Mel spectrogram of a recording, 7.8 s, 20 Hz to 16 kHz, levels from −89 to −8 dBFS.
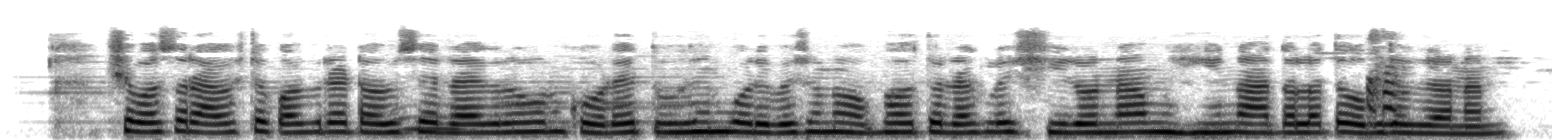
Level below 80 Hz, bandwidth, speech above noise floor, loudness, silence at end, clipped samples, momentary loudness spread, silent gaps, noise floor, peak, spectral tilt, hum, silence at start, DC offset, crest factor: -58 dBFS; 7 kHz; 28 dB; -14 LUFS; 0.2 s; under 0.1%; 4 LU; none; -42 dBFS; -2 dBFS; -6.5 dB/octave; none; 0.3 s; under 0.1%; 12 dB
